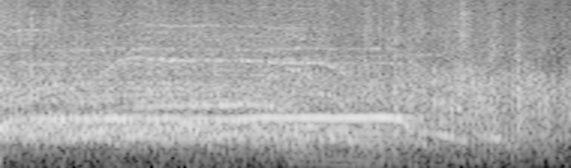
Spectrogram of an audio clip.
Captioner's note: audience cheering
